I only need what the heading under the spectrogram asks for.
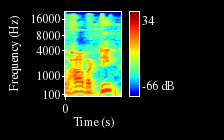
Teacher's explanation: भा का उच्चारण ओट से है महाप्राण है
